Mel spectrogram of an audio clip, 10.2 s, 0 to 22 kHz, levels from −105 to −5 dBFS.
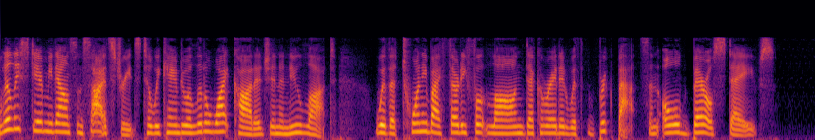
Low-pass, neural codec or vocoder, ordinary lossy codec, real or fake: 7.2 kHz; codec, 16 kHz, 0.4 kbps, LongCat-Audio-Codec; MP3, 64 kbps; fake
